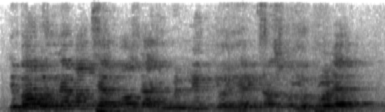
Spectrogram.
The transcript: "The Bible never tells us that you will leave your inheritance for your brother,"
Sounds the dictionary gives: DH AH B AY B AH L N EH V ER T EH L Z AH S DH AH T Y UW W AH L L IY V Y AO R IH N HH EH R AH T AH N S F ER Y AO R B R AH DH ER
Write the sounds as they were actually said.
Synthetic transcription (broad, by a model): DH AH B AY B AH L N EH V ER T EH L AO S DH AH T Y UW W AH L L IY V Y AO HH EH R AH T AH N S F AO Y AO B R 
